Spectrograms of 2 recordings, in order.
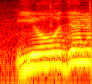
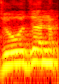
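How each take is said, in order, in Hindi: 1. शब्द की शुरुआत y की ध्वनि से होती है। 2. शब्द की शुरुआत j की ध्वनि से होती है। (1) "योजन लिखा होता है" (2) "अशुद्ध है"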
